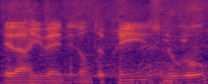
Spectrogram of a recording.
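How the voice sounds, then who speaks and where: A man's voice: low voice, normal speed. A man who grew up abroad, answering street interview questions with many hesitations. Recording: loud crowd noise behind.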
